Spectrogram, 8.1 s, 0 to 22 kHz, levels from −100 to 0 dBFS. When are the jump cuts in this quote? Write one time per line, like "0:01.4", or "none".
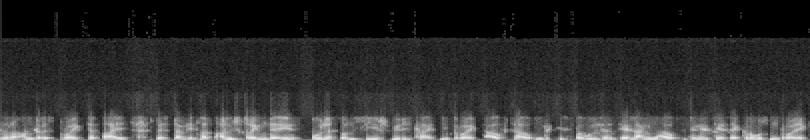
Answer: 0:03.0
